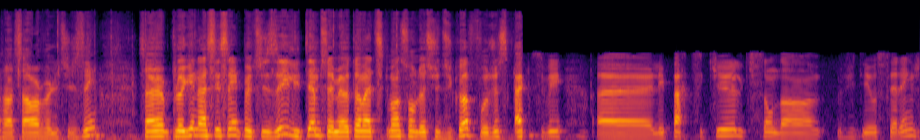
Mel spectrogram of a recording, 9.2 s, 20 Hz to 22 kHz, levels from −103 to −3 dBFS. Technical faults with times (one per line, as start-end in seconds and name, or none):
5.23-9.20 input switched to a poorer device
